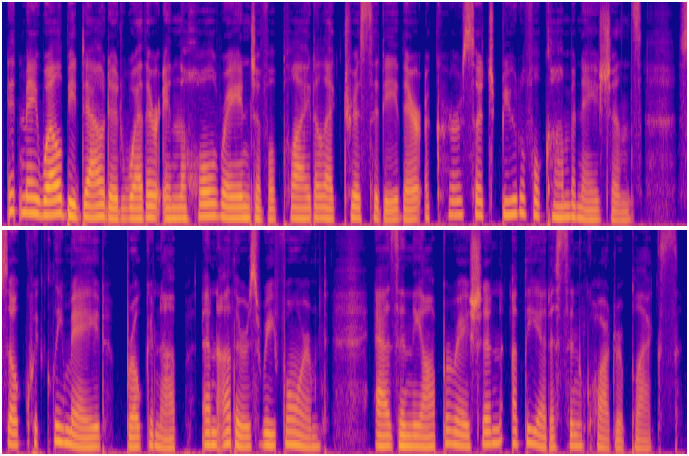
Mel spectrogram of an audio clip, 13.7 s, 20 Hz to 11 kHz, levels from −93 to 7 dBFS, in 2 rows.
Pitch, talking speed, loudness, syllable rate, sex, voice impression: 160 Hz, 150 wpm, -20 LUFS, 5.0 syllables/s, female, very feminine, very middle-aged, thin, slightly relaxed, slightly weak, slightly dark, very soft, very clear, fluent, cute, very intellectual, very refreshing, very sincere, very calm, very friendly, very reassuring, unique, very elegant, very sweet, lively, very kind, very modest, light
